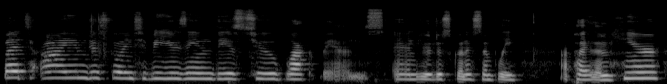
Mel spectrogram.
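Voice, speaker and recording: A woman giving a casual step-by-step craft tutorial, chatty and halting with frequent restarts. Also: high-pitched, fairly even intonation, vocal fry, darkish tone.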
